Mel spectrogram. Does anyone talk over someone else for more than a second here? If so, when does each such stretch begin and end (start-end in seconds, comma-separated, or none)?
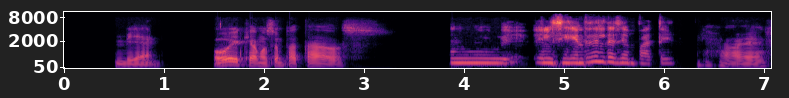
none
